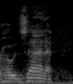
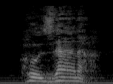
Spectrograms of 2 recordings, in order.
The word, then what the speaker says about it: Hosanna: The Greek word for Hosanna, it's pronounced this, Hosanna.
